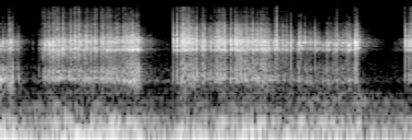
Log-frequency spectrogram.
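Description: Long nails scratch and tap across a large, hollow, textured plastic moon lamp sphere. The result is bright, dry, rasping scratches in three sustained bursts separated by brief quiet gaps, with little low end and almost no ring.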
